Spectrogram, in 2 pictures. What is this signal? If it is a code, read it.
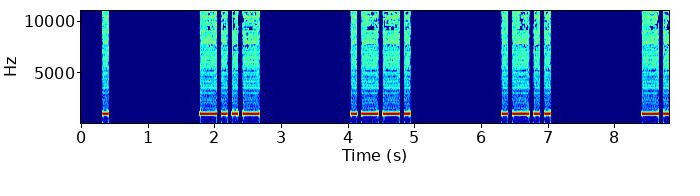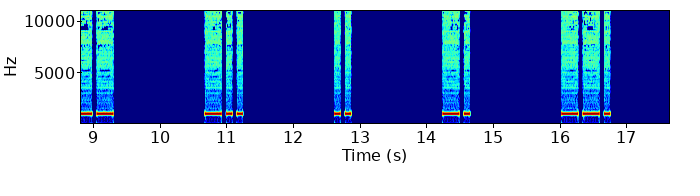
Morse code, heard as a keyed tone, about 15 wpm, spaced as for 5 wpm, 1000 Hz. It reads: EXPLODING
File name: qotdfiles / 5wpm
